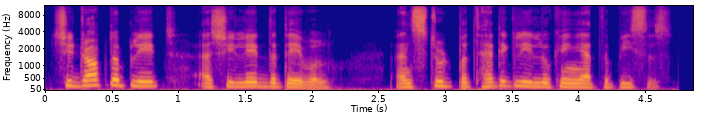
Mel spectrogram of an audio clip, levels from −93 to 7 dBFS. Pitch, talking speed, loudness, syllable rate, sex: 160 Hz, 195 wpm, -19 LUFS, 5.9 syllables/s, male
